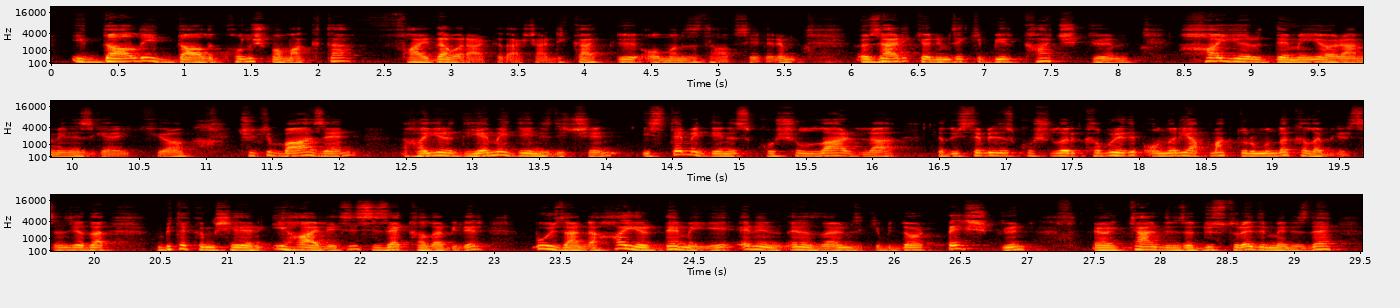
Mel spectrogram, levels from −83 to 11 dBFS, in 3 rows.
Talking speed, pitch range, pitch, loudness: 120 wpm, 125-155 Hz, 140 Hz, -25 LUFS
